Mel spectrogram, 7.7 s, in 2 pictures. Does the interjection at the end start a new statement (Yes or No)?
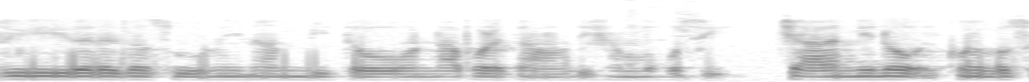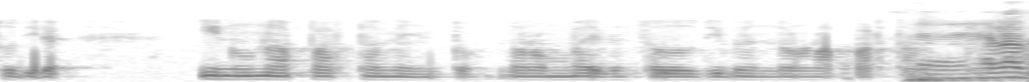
Yes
